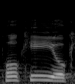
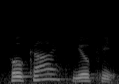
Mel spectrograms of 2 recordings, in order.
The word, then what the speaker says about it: poka-yoke: This is actually a concept by the Japanese, which came up with this term called poke-yoke. I don't know whether I pronounced it right. P-O-K-E. How is the correct pronunciation? Poka-yoke.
